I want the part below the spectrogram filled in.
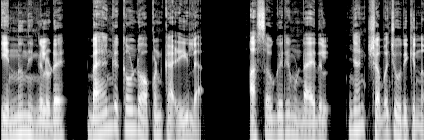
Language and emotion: Malayalam, sad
